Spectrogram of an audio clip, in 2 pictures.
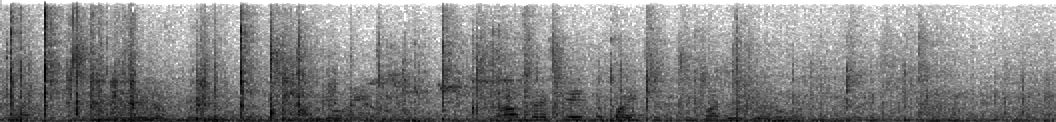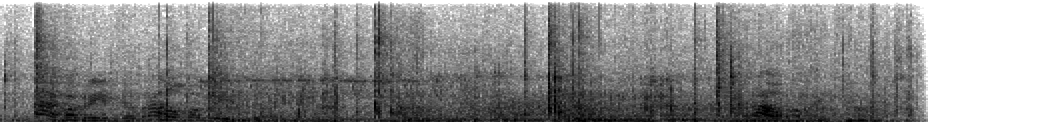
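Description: Roller ski wheels rumble along a road.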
